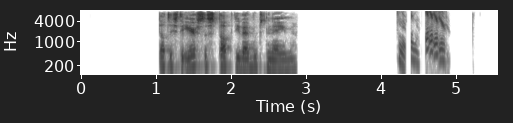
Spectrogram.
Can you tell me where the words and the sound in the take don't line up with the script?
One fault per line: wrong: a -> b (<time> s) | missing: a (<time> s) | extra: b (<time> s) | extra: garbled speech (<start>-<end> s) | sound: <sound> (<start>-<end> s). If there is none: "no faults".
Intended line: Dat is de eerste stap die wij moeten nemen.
sound: chirp (4.2-4.9 s)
